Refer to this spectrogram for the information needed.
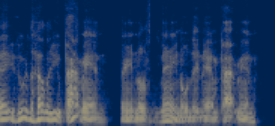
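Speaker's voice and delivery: aggressive, brash, hot-headed delivery. Retelling a comic scene, voicing a guy who doubts batman: imitating a hot-headed guy. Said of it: "a little hot-headed".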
